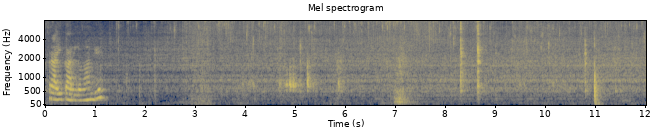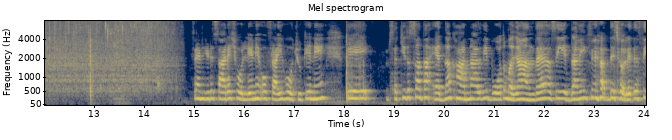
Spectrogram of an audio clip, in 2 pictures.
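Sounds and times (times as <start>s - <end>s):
deep-frying sizzle: 0.0s - 14.8s.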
